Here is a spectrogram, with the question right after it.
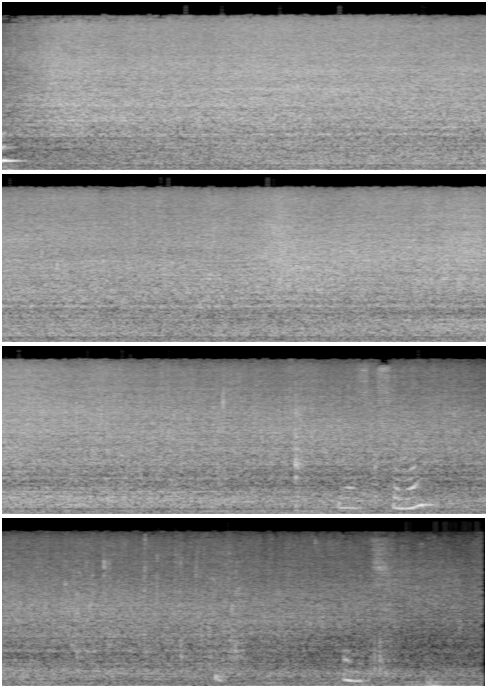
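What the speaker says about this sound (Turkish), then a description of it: "Suyunu da üzeri geçince kadar döküyorum göz kararı." Water poured into a hot pot while cooking magnolia pudding gives a steady broadband sizzle and hiss that holds for the whole stretch, with a few faint clinks and stirring sounds near the end.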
